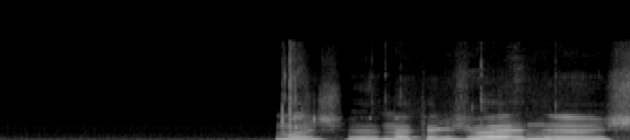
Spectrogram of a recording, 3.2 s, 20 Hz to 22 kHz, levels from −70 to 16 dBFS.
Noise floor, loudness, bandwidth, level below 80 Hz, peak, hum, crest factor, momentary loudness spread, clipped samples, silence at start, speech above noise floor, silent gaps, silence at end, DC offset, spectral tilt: -55 dBFS; -16 LUFS; 15 kHz; -46 dBFS; -2 dBFS; none; 16 dB; 8 LU; under 0.1%; 1.4 s; 39 dB; none; 0 s; under 0.1%; -6.5 dB/octave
